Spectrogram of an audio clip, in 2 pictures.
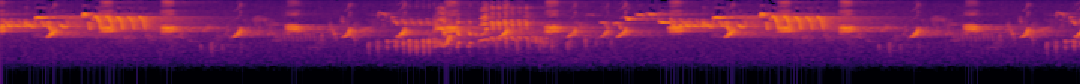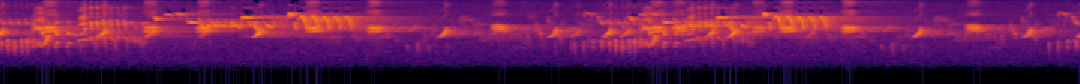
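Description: Birds chirping: many short, high calls and trills overlapping without a break.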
